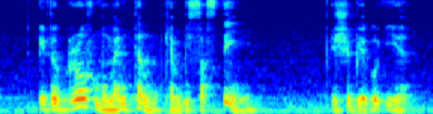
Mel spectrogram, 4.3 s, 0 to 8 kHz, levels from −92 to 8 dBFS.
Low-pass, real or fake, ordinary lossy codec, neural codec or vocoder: none; fake; none; codec, 16 kHz, 8 kbps, FreqCodec, larger model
